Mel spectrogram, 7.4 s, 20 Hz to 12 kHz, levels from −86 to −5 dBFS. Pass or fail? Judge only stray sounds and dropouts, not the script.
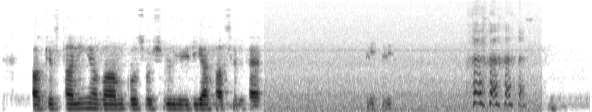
fail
